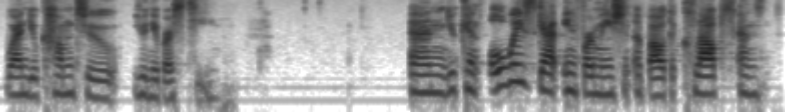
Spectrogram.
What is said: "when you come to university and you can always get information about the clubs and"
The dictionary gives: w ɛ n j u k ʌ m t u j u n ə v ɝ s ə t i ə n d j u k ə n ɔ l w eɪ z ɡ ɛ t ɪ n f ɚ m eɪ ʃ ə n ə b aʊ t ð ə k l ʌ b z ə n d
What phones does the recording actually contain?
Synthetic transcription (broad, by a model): w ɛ n j u k ʌ m t u j u n ə v ɝ s ə t i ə n j u k ə n ɔ l w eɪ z ɡ ɛ t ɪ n f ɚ m eɪ ʃ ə n ə b aʊ t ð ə k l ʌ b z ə n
